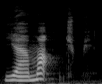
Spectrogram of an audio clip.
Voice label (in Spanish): destruir, Mixe, Mujer; Posesión; INALI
